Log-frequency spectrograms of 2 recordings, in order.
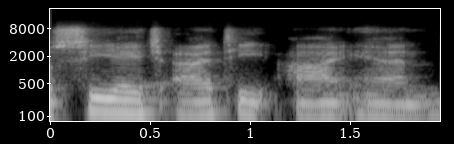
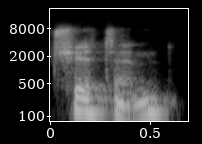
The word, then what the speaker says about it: chitin: are made of of Titan this substance called chitin let me underline that keyword so c-h-i-t-i-n not pronounced chitin I've had students uh um who have gotten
